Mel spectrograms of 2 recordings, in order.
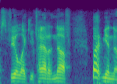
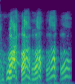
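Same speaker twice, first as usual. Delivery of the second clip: high hearty laugh; 12 semitones higher than usual. Acted. Patron bursts out laughing.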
